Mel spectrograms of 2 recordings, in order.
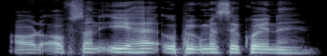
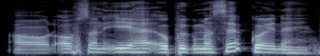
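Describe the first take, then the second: The two takes are said the same way.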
